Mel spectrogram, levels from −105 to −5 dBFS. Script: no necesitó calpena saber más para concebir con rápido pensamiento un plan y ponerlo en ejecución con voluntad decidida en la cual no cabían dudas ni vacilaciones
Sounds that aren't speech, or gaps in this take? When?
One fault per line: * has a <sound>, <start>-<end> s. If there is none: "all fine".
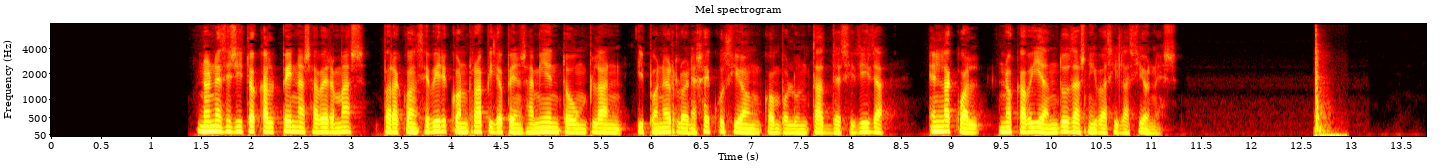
* has a thud, 12.6-13.0 s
